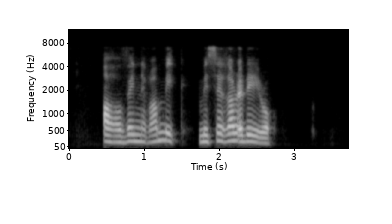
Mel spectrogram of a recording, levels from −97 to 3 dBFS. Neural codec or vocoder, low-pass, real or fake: codec, 16 kHz, 0.9 kbps, LongCat-Audio-Codec; 7.2 kHz; fake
